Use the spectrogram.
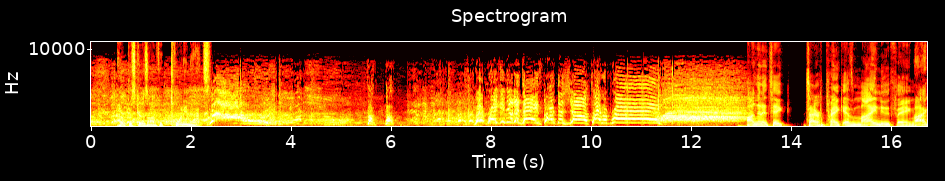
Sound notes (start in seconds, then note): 2.4 audience laughing; 2.4 shouts; 5.5 barking; 6.2 audience laughing; 11.2 audience cheering and applauding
